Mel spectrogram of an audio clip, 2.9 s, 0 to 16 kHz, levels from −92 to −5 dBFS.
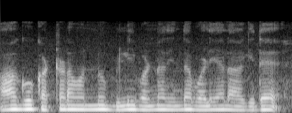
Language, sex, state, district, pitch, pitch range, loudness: Kannada, male, Karnataka, Bangalore, 125 Hz, 120-130 Hz, -16 LUFS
